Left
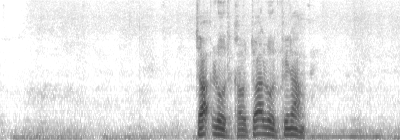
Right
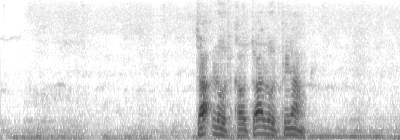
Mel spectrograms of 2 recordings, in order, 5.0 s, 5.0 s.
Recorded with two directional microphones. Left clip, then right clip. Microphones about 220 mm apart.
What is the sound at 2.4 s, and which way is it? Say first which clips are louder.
Speech: even; 50° left (ahead or behind).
